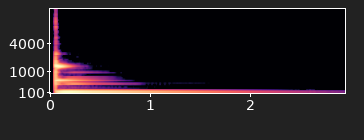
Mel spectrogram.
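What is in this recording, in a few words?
Marimba cord fortissimo Db2; MIS Pitches - 2014; Percussion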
